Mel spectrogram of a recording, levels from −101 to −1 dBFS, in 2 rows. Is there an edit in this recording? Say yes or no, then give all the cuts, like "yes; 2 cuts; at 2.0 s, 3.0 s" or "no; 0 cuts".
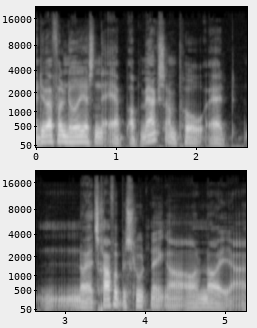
no; 0 cuts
